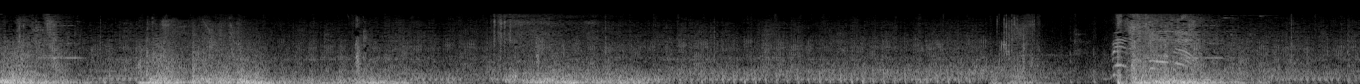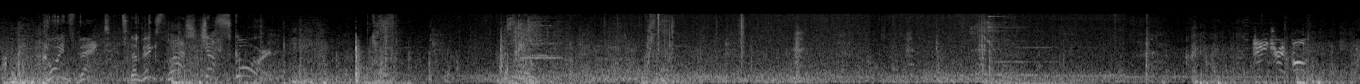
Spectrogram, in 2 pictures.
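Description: Wind howls and roars through a sandstorm.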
